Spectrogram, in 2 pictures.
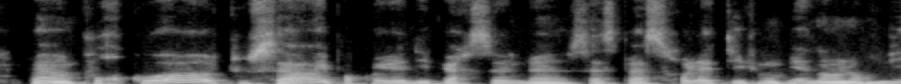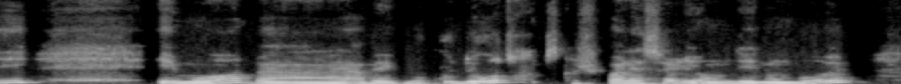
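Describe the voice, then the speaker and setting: Somewhat breathy, this voice has a dark, mellow tone and moves at a moderate pace with ordinary pitch variation. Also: woman, fairly low pitch for a woman. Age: 70s. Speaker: family constellation therapist. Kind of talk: webinar interview. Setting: webinar video call. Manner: hesitant, many fillers.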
